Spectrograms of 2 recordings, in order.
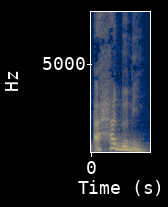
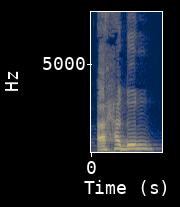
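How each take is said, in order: First: The word ends in 'n' with an added 'i' vowel. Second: The word ends in 'n' with no added vowel.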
